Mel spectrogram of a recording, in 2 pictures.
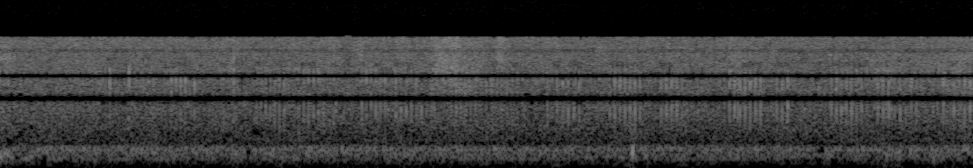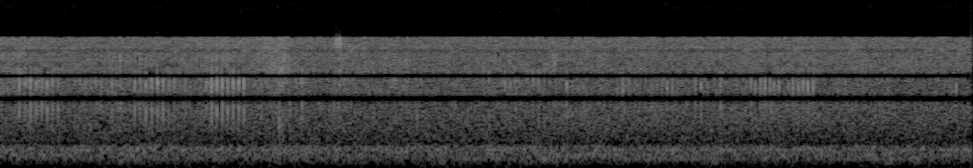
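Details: Domestic cat at play, giving a steady, low rumbling purr that runs unbroken throughout, with a single faint click partway through.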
